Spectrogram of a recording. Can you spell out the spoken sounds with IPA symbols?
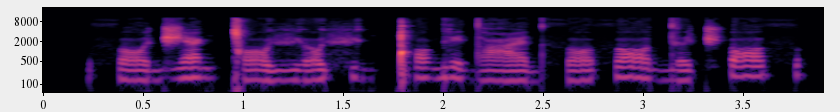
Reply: θɔ˨d͡ʒæ˦ɡǀɔ˨ vʲɔ˨˦fʲə˦ɡǃʰɔ˦ɡ e˨dʕæ˨d θɔ˨θɔ˦˨ də˨t͡ʃʼɔ˦θ

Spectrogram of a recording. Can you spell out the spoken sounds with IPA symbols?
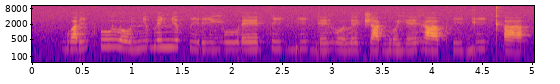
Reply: ɡʷa˨ɾi˦pʰuː˦loː˨ ɲɪ˦be˦ɲɪ˦ pi˨ ɾi˨juː˨ ɾeː˨t͡siː˨ɡ͡bi˨ ɡe˨˦ɣʊ˨lɪ˦ t͡ʃa˨ɡ͡bʊ˨ je˨˦ɣa˨ pʰi˨ ɡiː˦kʰa˨

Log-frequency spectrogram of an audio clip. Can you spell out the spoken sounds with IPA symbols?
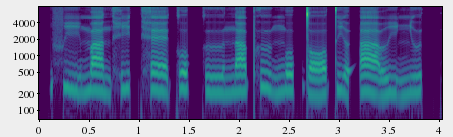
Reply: fiː˧˩maː˧˩nhiː˧˥t̚ hɛː˧˩ko˧˥k̚ʔɯː˩ na˧˥pʰɯː˥˨ ŋoː˧˥p̚dɔː˩˧t̪i˧˩ə̯ ʔaː˥˨ ʋi˧˩ɲɯː˧˥t̚

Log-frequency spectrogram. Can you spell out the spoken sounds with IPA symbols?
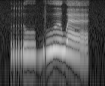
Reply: ru buə̯wæ

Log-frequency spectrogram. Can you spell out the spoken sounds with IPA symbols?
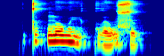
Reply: t̪ʊ˥k̚n̪o˥wyː˨˥ kʷɐ˨˥w sʊ˨˥k̚

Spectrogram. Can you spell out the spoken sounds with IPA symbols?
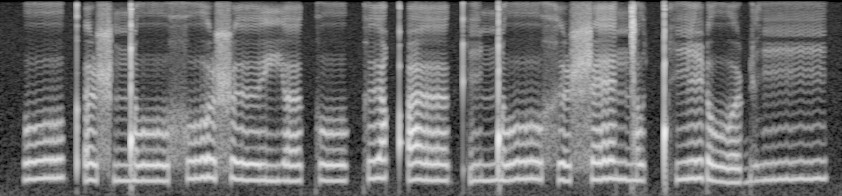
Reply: ʊːkʼœʂ ŋ͡ǃʊː xʊːʂøː jœkʊːkʏqʼœː kʼiŋ͡ǃʊːxʏ ʂɛŋ͡ǀʊ ǃʰi ɽʊːɖʱiː

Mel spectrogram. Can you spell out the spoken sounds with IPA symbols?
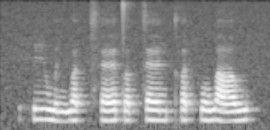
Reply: hiː˧wɪ˨ŋwɐ˧t̚ t͡sʰɛː˨˥t̪ɐ˨˥k̚sɛː˧ŋ kʰɐ˨˥t̚po˨˧waː˨˧w

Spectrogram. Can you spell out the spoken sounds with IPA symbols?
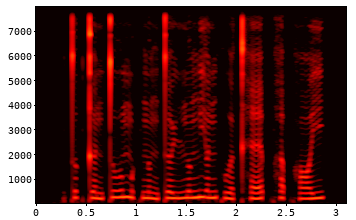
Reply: t̪ʊ˨k̚t̪ɵ˨˩nt̪uː˨˧ mʊ˨k̚n̪ʊ˨˩ŋ t̪ɵ˨ɥ n̪ʊ˨˧ŋjɵ˨n kʷœː˨˩kʰɛː˨˥p̚hɐ˧p̚ hɔː˨˧j

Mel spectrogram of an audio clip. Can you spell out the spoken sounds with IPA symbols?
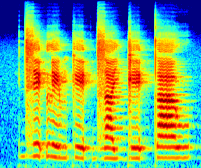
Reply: d͡ze˦ʔ le˨˩mke˨ʔd͡za˨˩j ɡe˨ʔ t̪a˦w

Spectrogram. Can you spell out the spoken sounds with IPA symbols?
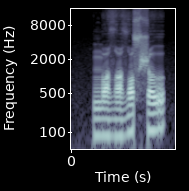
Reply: ŋʷɑðˤɑðˤosˤ ʃo

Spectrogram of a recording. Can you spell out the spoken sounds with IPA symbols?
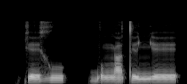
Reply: keː˨ɣu˦ | bo˨ŋa˨tɪ˦˨ ɲeː˦

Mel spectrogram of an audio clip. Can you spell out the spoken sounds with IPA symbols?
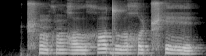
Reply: ʈ͡ʂʰõxɔ̃ʁo xɔduχu ʈ͡ʂʰɪ

